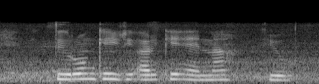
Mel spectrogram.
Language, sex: Tswana, female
